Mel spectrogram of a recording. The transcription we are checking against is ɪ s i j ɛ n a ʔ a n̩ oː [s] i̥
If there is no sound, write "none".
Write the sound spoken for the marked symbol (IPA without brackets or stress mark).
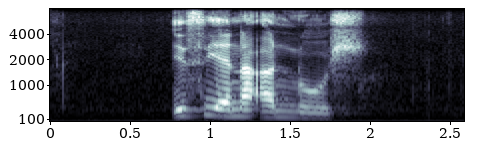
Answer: ʃ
